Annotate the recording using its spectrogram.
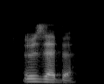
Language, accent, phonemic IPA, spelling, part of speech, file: French, France, /ø.zɛb/, Eusèbe, proper noun, LL-Q150 (fra)-Eusèbe.wav
- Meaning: a male given name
